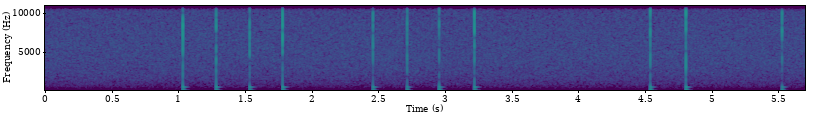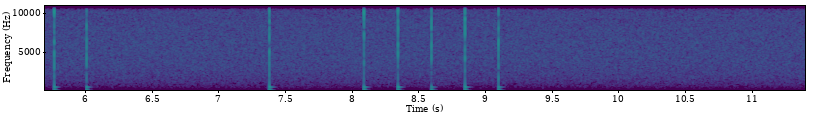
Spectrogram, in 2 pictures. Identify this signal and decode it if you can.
Tap code, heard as knocks on a wall, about 4 knocks a second. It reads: THE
